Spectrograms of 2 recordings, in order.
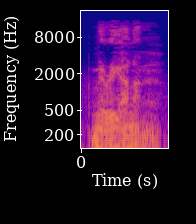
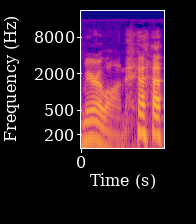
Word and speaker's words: Mirialan: Species, Mirialan. There you go. Apparently it's not pronounced Miralon.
